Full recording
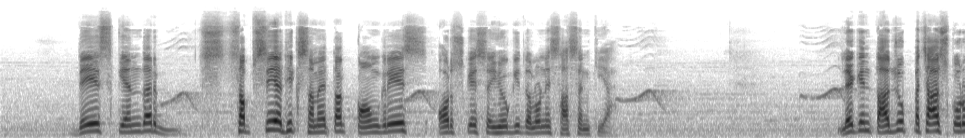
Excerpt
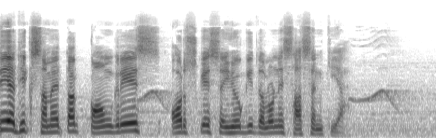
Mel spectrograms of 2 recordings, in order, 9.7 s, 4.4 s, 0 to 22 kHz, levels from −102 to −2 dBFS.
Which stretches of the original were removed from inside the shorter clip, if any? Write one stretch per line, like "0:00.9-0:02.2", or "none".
none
